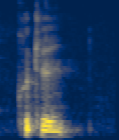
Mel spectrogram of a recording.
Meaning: plural of Kuttel
- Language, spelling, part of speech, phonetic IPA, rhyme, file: German, Kutteln, noun, [ˈkʊtl̩n], -ʊtl̩n, De-Kutteln.ogg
